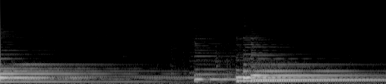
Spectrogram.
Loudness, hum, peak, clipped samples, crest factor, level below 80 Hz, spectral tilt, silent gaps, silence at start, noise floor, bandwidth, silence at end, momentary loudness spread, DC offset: -26 LUFS; none; -12 dBFS; under 0.1%; 16 dB; -58 dBFS; -11 dB/octave; none; 0 s; -45 dBFS; 4.9 kHz; 0 s; 24 LU; under 0.1%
